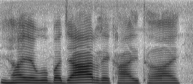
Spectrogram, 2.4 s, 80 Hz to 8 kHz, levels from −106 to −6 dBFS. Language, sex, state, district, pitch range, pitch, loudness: Magahi, female, Jharkhand, Palamu, 215-235 Hz, 225 Hz, -17 LUFS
